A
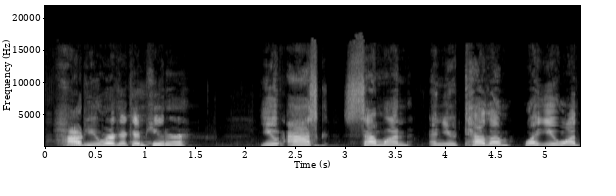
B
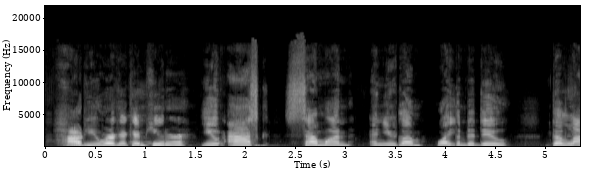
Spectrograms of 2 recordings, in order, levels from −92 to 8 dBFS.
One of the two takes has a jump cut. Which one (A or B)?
B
